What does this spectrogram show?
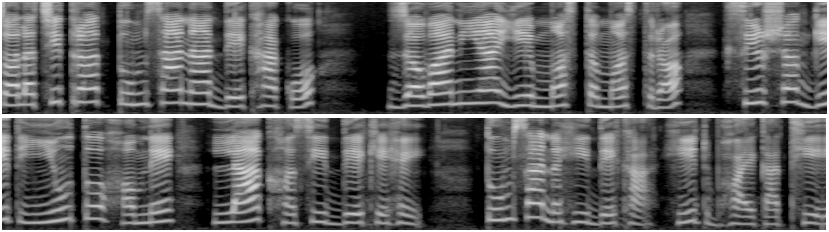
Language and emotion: Nepali, neutral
